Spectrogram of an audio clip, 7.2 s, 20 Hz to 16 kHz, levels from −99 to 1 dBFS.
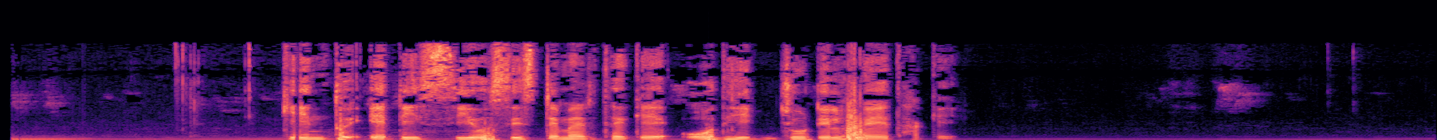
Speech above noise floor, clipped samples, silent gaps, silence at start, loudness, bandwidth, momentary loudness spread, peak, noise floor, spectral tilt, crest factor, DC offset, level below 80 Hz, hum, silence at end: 46 dB; under 0.1%; none; 0.05 s; -14 LUFS; 11.5 kHz; 21 LU; 0 dBFS; -61 dBFS; -3.5 dB/octave; 18 dB; under 0.1%; -40 dBFS; 50 Hz at -40 dBFS; 2.45 s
